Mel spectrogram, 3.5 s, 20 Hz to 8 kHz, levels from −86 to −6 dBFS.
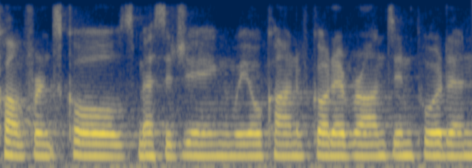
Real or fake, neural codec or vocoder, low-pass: real; none; 7.2 kHz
